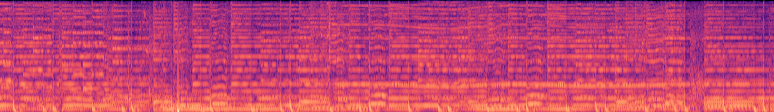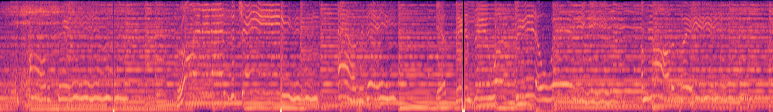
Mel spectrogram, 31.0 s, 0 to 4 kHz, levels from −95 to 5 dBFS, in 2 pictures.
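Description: Sound dropped by the voice detector occurs five times, at 1.18–1.24 s, 2.56–2.58 s, 2.98–3.06 s, 13.8–14.08 s and 15.38–15.40 s. Each time the audio briefly gives way to a steady hiss of comfort noise, for 20 to 80 ms and once for 280 ms, then returns. The likely cause is the sender's voice detector treating that stretch as background and pausing transmission, with the receiver filling the gap. Invalid numbers at full scale appear at 3.55–3.58 s, 17.74–17.76 s, 21.08–21.11 s and 24.73–24.78 s. Each is a very loud bang where a processing block output infinite or invalid values that were pinned to maximum level. The first three last about 23 ms, which fits a 1024-sample block, and the last lasts about 46 ms, which fits a 2048-sample block. All of it passes through a call path whose band stops at 4 kHz, consistent with a G.711 A-law codec.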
